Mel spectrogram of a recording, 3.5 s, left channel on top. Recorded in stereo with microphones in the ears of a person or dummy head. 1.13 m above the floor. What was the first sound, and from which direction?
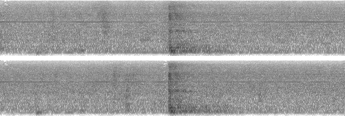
An explosion, 30° right (ahead or behind).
